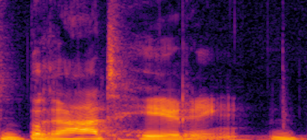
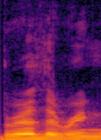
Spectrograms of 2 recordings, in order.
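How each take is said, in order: First: It is split as brat plus hering. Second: It is read like an English word, breth-ering. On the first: It means a fried herring. The speaker calls it right. "It is Brathering" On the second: It reads as an unknown English word. The speaker calls it wrong. "I don't know that English word"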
